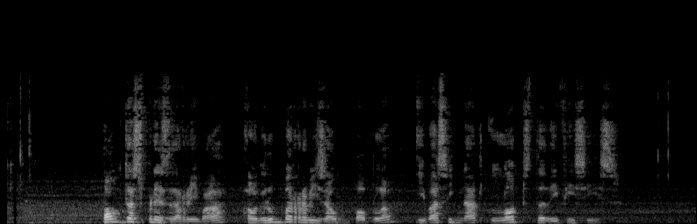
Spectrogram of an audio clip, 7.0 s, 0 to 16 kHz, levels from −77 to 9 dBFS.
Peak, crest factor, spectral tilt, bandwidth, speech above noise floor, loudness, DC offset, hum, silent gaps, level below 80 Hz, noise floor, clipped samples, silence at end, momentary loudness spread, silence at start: -2 dBFS; 24 dB; -4 dB/octave; 11 kHz; 30 dB; -26 LUFS; under 0.1%; none; none; -76 dBFS; -56 dBFS; under 0.1%; 0.8 s; 23 LU; 0.1 s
